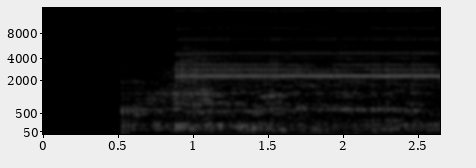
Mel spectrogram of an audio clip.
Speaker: तो दोस्तों आप देख सकते हैं कि यहाँ से आवाज़ आ रही है, यानी कि ये वाली वायर हमारी ठीक है।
